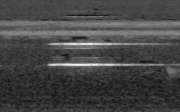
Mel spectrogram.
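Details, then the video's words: Wild Eclectus Parrot in Cape York rainforest, Australia, giving a single loud, ringing, pure whistle lasting under a second, with faint insects behind. "Eclectus Parrot Sounds & Calls"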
